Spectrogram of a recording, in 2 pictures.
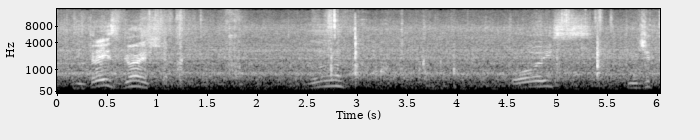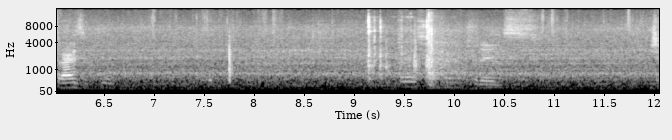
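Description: Plastic latches click as a car roof panel is unfastened.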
